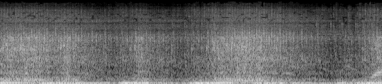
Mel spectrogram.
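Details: Mazda Bongo 2.5 V6 at idle after new fuel filter, O2 sensor and electrical parts; lumpy, uneven idle with an irregular stumble, misfire still present, owner suspects blocked fuel injectors, cause not confirmed.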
